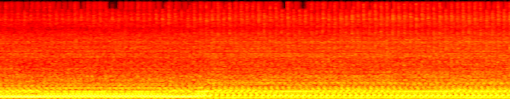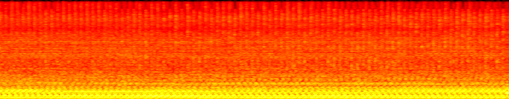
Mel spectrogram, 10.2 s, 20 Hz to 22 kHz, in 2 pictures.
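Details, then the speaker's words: 1975 Triumph Trident T160, first start after full rebuild, still cold on choke; loosely refitted exhaust came off, giving a loud, coarse tractor-like open-pipe blare that turns harsher after a few seconds. "not bad except my attempt to uh loosely put the exhaust back on has clearly failed because it sounded like a tractor because it's basically uh come off again"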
